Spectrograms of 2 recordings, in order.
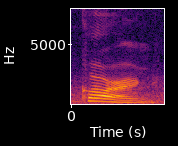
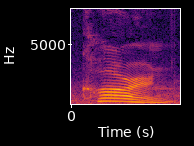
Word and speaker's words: corn: Corn. Corn. Corn. Termina aí no N, quase fechado, tá certo?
